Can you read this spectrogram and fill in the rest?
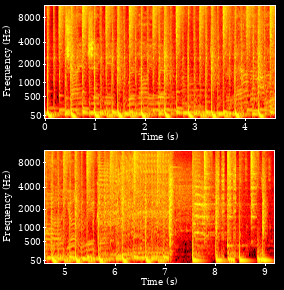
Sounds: Music

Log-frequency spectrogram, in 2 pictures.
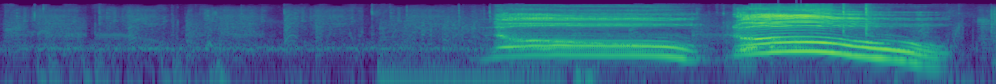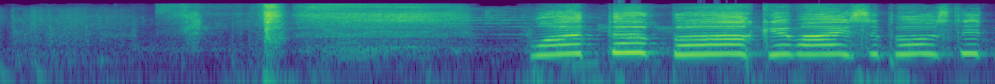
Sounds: Speech

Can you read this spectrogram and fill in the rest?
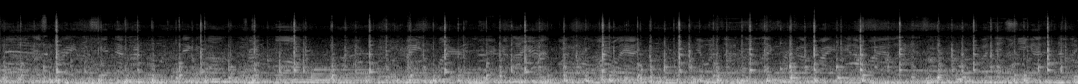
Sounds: Jazz, Blues, Music, Speech

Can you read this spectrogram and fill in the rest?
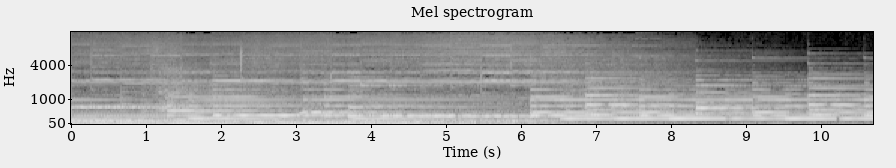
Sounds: Music

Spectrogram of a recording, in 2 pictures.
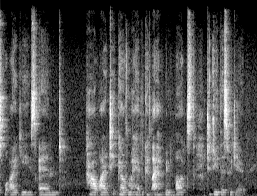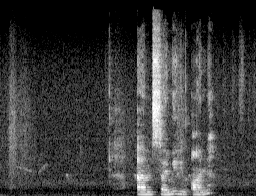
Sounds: Speech

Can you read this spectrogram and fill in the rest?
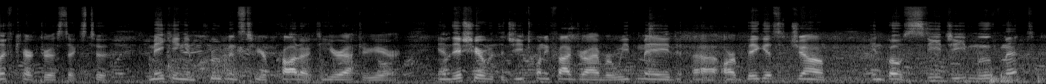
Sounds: Speech

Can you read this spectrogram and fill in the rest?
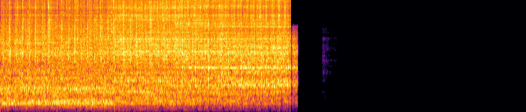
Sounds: Music, inside a small room

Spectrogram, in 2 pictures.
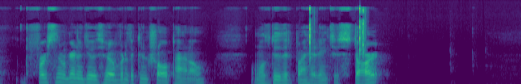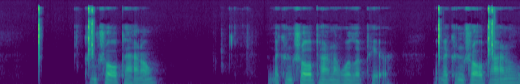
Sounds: Speech

